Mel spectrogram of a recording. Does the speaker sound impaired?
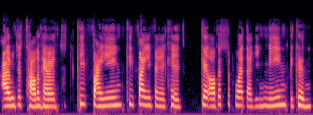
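Yes: deafness, cochlear implant; congenital, cause unknown, diagnosed about 6 months, hearing aids until 10, one-sided cochlear implant at 10; 31, implant off at night, static when lying on it, alarm wire under pillow; speech language therapy and EA as child, may not speak clearly.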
